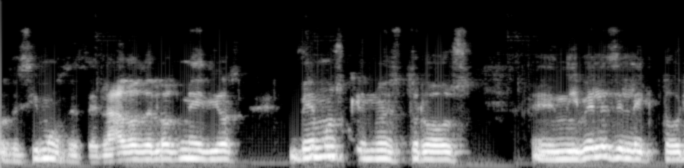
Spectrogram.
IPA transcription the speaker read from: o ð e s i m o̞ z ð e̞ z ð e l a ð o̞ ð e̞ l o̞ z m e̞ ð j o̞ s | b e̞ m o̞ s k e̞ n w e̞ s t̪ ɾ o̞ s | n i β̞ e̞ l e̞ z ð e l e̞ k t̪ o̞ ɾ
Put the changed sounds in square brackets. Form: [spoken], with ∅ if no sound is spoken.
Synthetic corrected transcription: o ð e s i m o̞ z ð e̞ z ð e l a ð o̞ ð e̞ l o̞ z m e̞ ð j o̞ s | b e̞ m o̞ s k e̞ n w e̞ s t̪ ɾ o̞ s | n i β̞ e̞ l e̞ z ð e l e̞ k t̪ o̞ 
